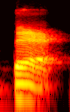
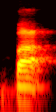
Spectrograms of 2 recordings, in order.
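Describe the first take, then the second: First: The vowel sounds like 'eh'. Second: The vowel sounds like 'uh'. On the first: The speaker calls it right. "the sound with diagraph is eh, eh. So that's why we say bat" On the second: The speaker calls it wrong. "We don't say but"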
